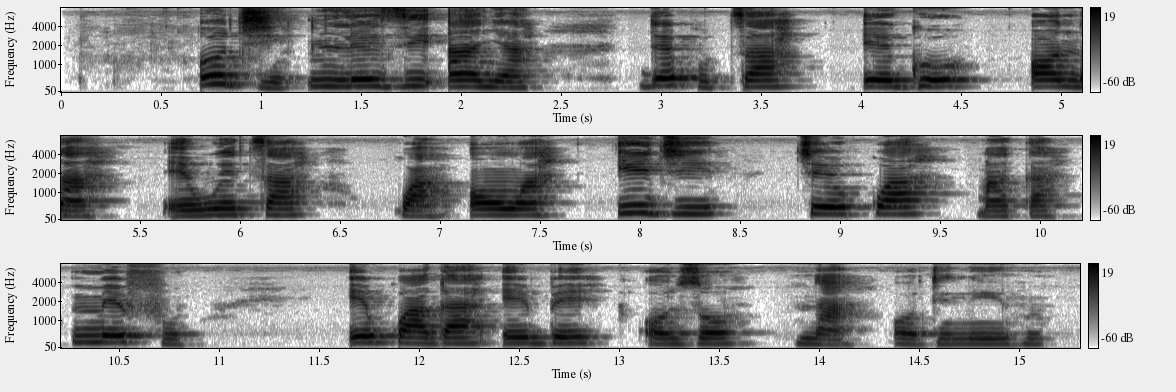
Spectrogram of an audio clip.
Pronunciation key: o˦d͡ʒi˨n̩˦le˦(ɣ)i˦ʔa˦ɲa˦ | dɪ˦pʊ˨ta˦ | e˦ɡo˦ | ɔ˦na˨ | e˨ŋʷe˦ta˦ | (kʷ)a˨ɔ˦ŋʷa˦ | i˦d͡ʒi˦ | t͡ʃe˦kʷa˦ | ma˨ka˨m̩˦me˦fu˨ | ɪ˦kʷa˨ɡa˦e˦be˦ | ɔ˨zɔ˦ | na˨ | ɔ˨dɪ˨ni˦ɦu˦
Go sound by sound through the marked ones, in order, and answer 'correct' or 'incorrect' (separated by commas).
incorrect, correct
